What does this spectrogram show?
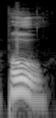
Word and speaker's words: bow: 푹 숙여서 하는 그런 거를 바울 로우를 하는데 이게 이제 보우라는 발음도 있습니다. 보우. 보우 하면 이건 활입니다.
